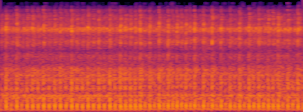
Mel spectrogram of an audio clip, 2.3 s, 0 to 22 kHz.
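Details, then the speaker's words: Fully restored OS FS-120 Surpass 20 cc four-stroke glow engine with new ring, 15x8 prop, first start for break-in, main needle at 2 turns and idle needle untouched. A fast, burbling, wet-edged idle, very rich; temperature good. "Un peu de gaz. Et le voilà. Bien gras. Température bonne."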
